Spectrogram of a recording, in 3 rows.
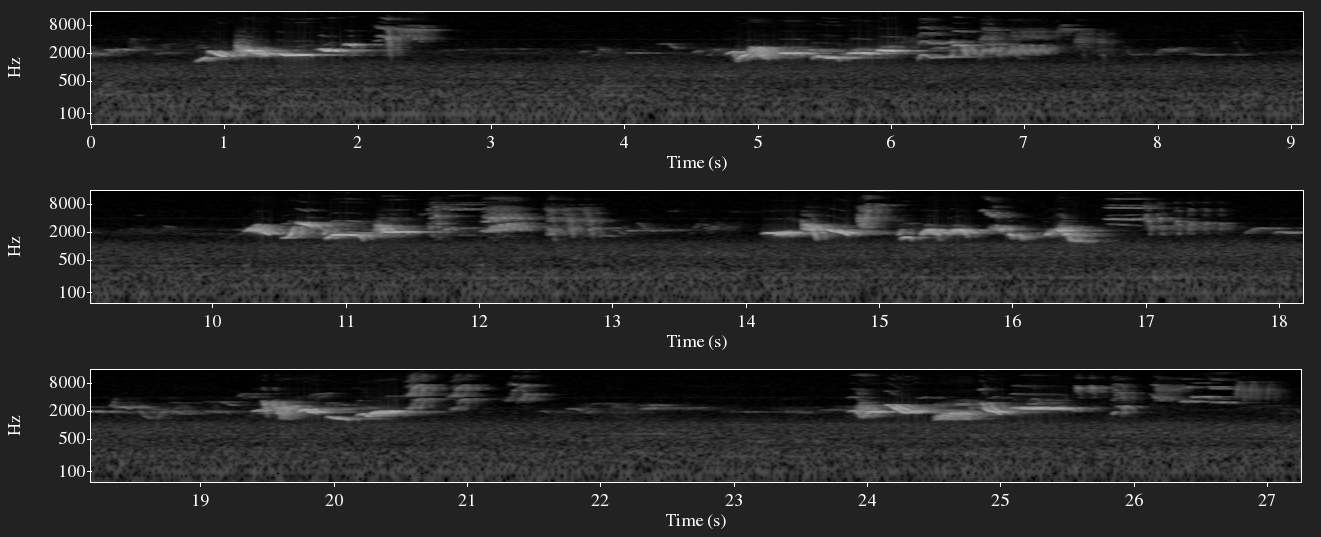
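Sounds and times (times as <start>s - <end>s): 
common blackbird singing: 0.0s - 2.8s, 3.7s - 8.7s, 10.2s - 27.2s.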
